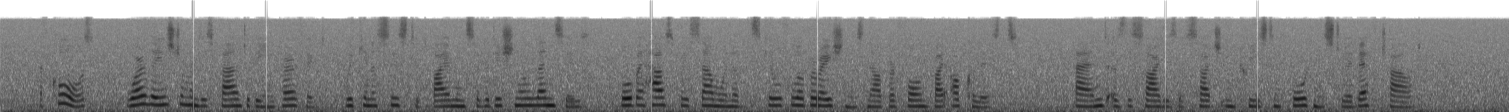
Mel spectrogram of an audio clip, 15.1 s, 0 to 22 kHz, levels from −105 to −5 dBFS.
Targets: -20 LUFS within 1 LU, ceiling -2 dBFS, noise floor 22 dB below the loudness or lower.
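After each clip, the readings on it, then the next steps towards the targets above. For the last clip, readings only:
dropouts 6; longest dropout 18 ms; noise floor -33 dBFS; noise floor target -46 dBFS; loudness -23.5 LUFS; peak level -6.0 dBFS; loudness target -20.0 LUFS
-> interpolate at 1.92/2.65/6.50/8.16/11.64/12.56 s, 18 ms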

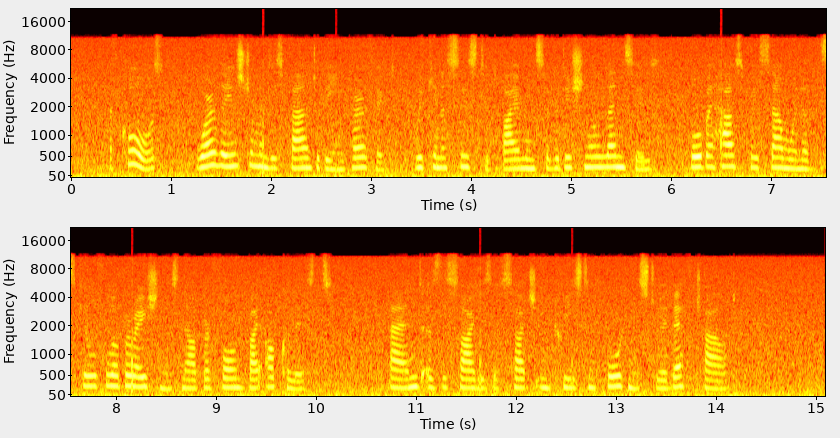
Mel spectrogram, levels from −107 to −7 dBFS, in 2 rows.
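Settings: dropouts 0; noise floor -33 dBFS; noise floor target -46 dBFS
-> noise print and reduce 13 dB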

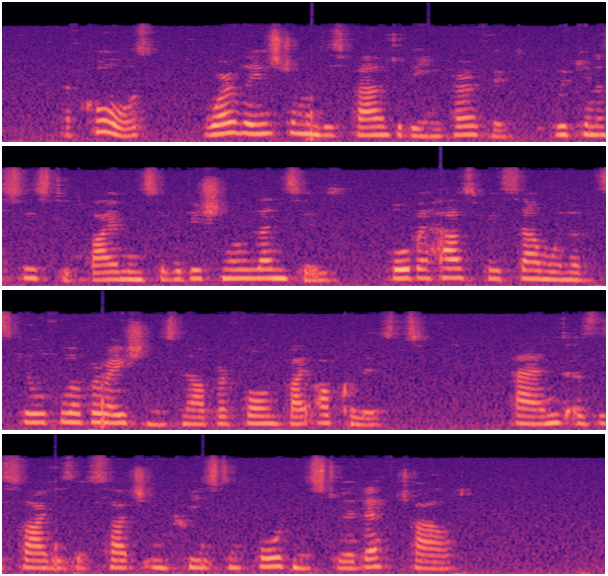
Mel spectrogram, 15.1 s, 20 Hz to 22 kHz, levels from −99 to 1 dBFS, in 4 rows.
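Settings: noise floor -45 dBFS; noise floor target -46 dBFS
-> noise print and reduce 6 dB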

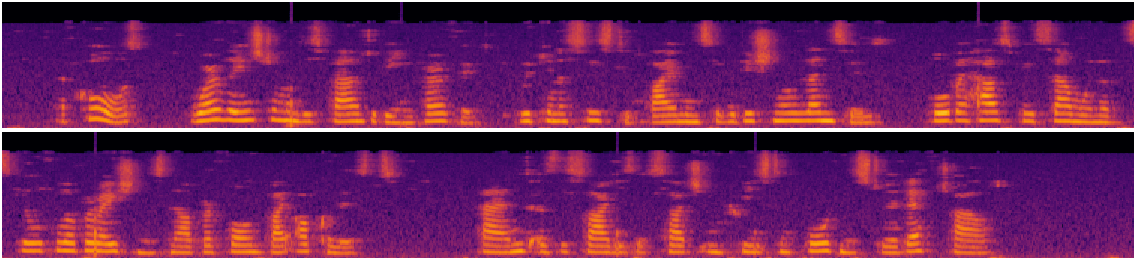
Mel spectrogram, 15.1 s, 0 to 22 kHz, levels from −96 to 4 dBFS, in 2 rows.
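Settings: noise floor -51 dBFS; loudness -23.5 LUFS; peak level -6.5 dBFS; loudness target -20.0 LUFS
-> trim +3.5 dB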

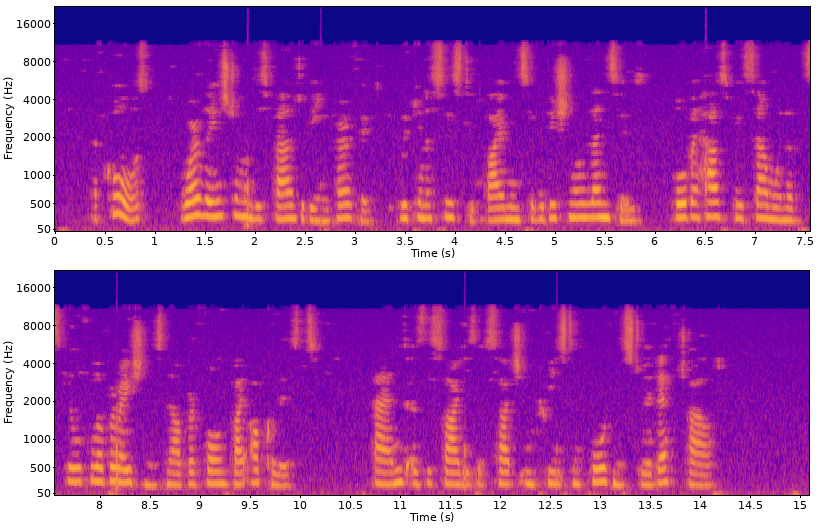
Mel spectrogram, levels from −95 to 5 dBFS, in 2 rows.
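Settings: loudness -20.0 LUFS; peak level -3.0 dBFS; noise floor -47 dBFS

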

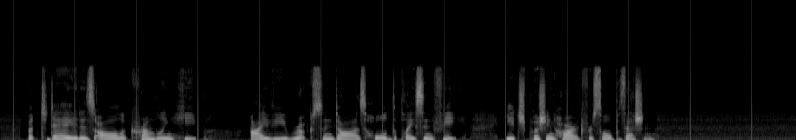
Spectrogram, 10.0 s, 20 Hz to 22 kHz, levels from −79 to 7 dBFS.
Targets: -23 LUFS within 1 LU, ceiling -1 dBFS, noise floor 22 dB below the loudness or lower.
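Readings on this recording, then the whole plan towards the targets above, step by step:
clicks found 13; loudness -33.0 LUFS; peak level -15.5 dBFS; loudness target -23.0 LUFS
-> de-click; trim +10 dB

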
